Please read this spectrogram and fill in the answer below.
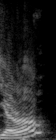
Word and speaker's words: gyro: that's pronounced Euro?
